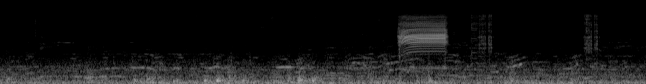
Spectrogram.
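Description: Passenger train running, a steady low rumble heard from inside the carriage, with faint voices. About four seconds in, a loud shrill buzzing tone sounds for about half a second, followed by two shorter bursts near the end.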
